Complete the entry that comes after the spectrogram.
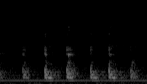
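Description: A pencil taps six times on a glass vacuum tube, possibly the phase inverter, inside an Egnater Rebel 30 MKII guitar amplifier. Each tap is a short, dull knock that fades within a fraction of a second over a steady low hum, with no lingering ring. The tube checks out as okay and not microphonic.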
